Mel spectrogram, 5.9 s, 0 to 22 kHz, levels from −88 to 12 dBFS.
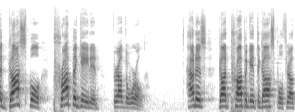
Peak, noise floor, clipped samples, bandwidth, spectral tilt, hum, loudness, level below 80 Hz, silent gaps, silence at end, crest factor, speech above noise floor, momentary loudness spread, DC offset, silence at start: -4 dBFS; -75 dBFS; under 0.1%; 15 kHz; -3.5 dB/octave; none; -23 LUFS; -62 dBFS; none; 0 s; 20 dB; 52 dB; 13 LU; under 0.1%; 0 s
